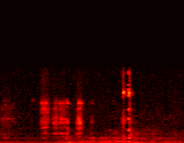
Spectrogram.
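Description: Near silence with a few faint clicks from working a computer: a cluster about half a second in, one at a second, and one near a second and a half.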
